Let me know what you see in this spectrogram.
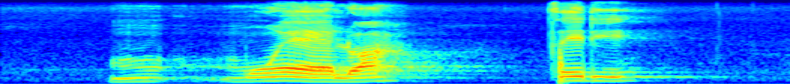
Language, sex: Tswana, male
